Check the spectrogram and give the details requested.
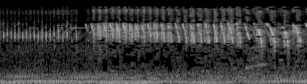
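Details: Canary (F2 YS) singing vigorously, long trill with a sharp tone. A softer high buzz swells abruptly into a loud, rapidly pulsing high trill that continues steadily for the rest of the phrase.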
